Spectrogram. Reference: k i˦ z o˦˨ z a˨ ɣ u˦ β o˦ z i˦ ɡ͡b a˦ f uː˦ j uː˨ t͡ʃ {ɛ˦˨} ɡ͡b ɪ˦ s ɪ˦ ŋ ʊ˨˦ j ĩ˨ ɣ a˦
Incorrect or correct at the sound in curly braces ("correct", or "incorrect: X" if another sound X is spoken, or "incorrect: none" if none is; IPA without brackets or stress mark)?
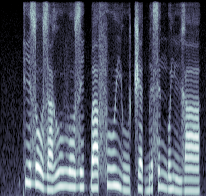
correct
